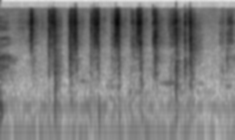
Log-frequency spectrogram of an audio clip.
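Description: Tarot cards are shuffled and drawn from the deck in a rapid series of crisp, close flicks and slaps, with a soft voice present in the background.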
